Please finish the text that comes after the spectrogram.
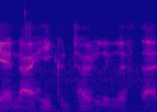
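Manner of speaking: ordinary talk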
